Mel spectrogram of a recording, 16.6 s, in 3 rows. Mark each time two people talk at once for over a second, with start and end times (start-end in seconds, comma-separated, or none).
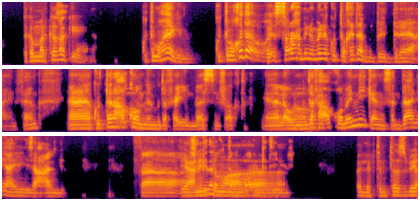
13.5-14.9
